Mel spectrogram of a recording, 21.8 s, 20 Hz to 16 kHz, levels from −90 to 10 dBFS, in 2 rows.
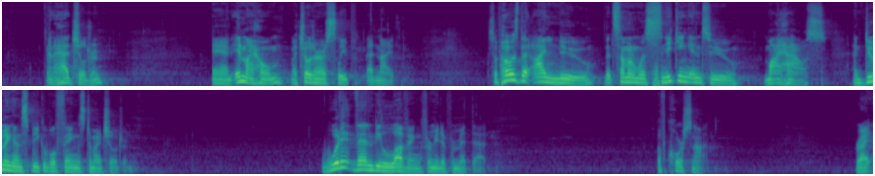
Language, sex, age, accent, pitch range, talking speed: English, male, 20-39, American, 120-155 Hz, 125 wpm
